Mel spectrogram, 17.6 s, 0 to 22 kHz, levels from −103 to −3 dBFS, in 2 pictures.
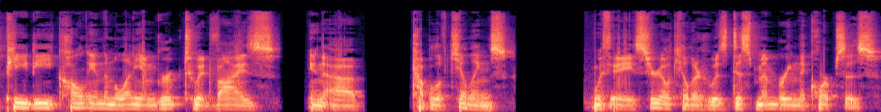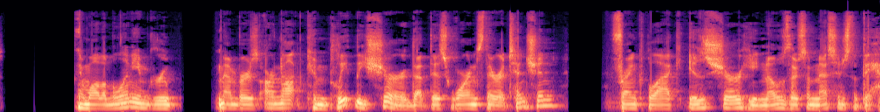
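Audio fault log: Throughout, gain pumping: the level swings by about 20 dB between gaps and loud passages. The speech sounds squashed, with loud and quiet syllables pressed close together. This is likely caused by the input gain being set far too high for the microphone, with a fast limiter or compressor clamping down on each loud sound and releasing during the gaps.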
